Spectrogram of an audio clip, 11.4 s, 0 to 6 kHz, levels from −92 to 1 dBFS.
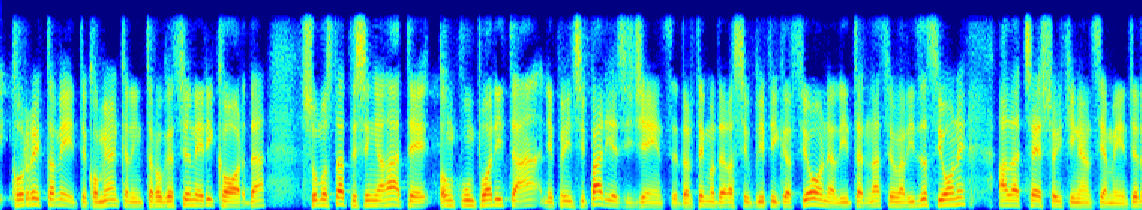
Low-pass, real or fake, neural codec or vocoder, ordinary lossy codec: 5.4 kHz; fake; codec, 24 kHz, 0.9 kbps, WavTokenizer, large speech release; none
